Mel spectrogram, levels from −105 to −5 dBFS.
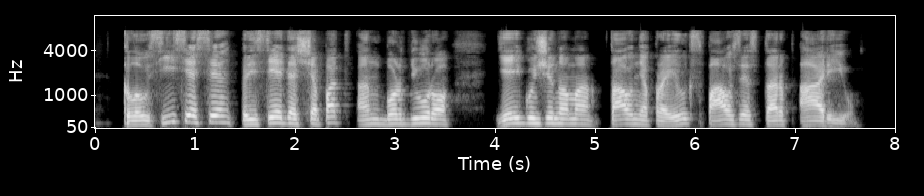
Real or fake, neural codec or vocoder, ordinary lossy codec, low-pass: real; none; AAC, 64 kbps; 7.2 kHz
